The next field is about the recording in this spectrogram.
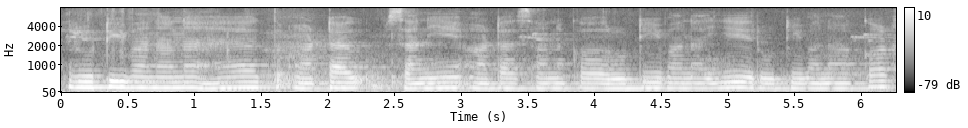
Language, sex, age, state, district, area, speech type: Hindi, female, 30-45, Bihar, Samastipur, rural, spontaneous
